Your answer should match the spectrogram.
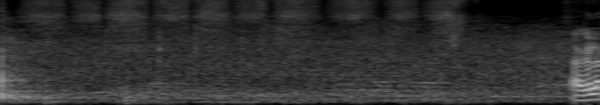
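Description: Rhythmic rubbing strokes on a whiteboard, about three a second, after a brief thump at the start.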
